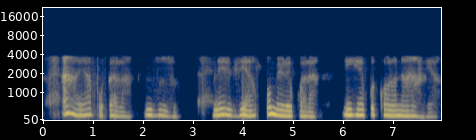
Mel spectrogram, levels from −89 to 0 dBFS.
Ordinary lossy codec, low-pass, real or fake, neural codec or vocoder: Opus, 64 kbps; 3.6 kHz; fake; codec, 16 kHz, 0.8 kbps, ZipCodec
